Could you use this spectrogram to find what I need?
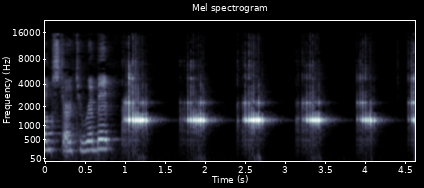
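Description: A wooden frog is scraped with a stick, giving short croaking rasps.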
